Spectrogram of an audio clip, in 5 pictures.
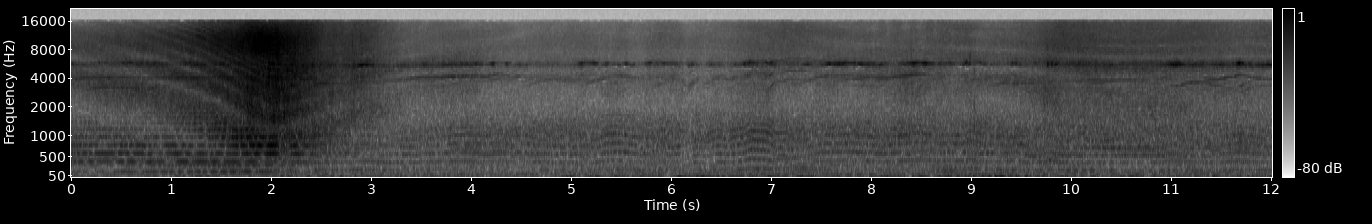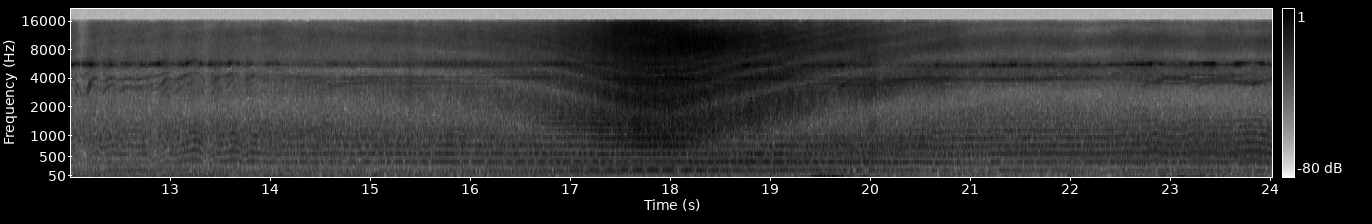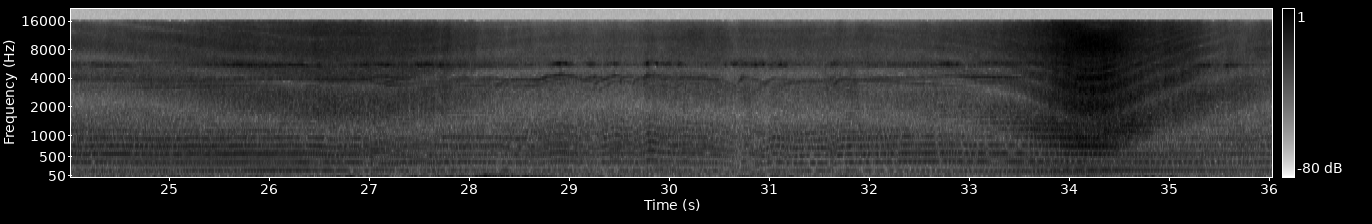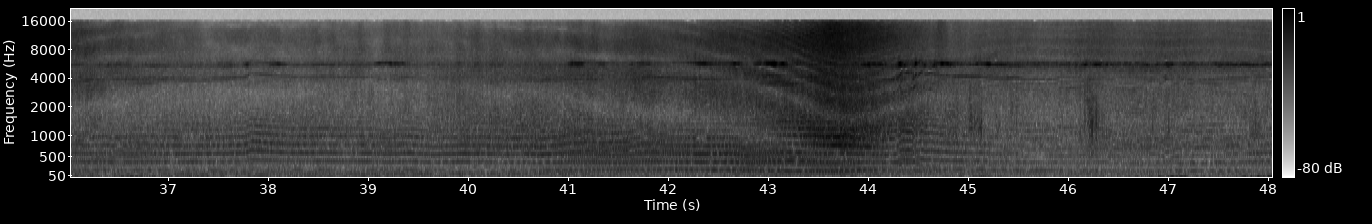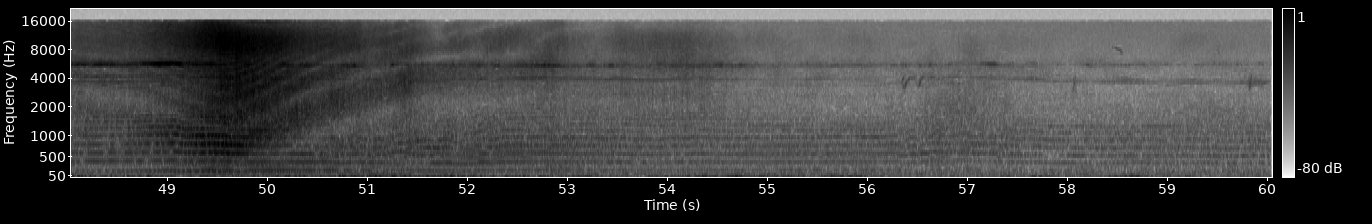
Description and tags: UAS Drone Pass 04
Recording of a DJI Phantom 4 Pro flying by. Recorded with a Tascam DR-40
